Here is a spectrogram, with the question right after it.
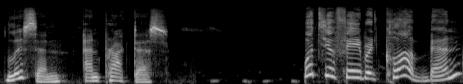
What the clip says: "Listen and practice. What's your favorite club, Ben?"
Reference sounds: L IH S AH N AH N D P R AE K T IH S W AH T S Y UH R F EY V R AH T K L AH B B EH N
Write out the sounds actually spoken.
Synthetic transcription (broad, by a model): L IH S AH N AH N P R AE K T IH S W AH T S Y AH R F EY V R AH T K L AH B B EH N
